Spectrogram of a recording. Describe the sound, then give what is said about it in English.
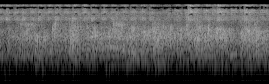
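A crowd of people clapping steadily, a dense wash of many overlapping hand claps at an even, sustained loudness with no pause, and no voices standing out. “Everybody over here is clapping.”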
